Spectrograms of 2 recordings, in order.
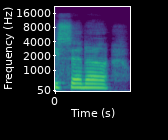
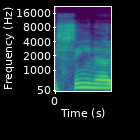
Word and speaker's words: Sena: functions you can say hey Senna or hey Cena depending on how you want to pronounce it I think it works either way and you can control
